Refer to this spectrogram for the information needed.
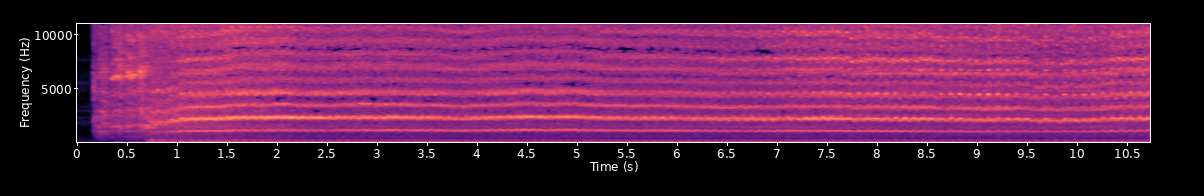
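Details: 2017 Triumph Bonneville T120 with 2,000 miles, previously laid down on its LH side, starts and idles with a loud, steady, ghoulish high-pitched whine that seems to come from the RH valve cover area; cause unknown.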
